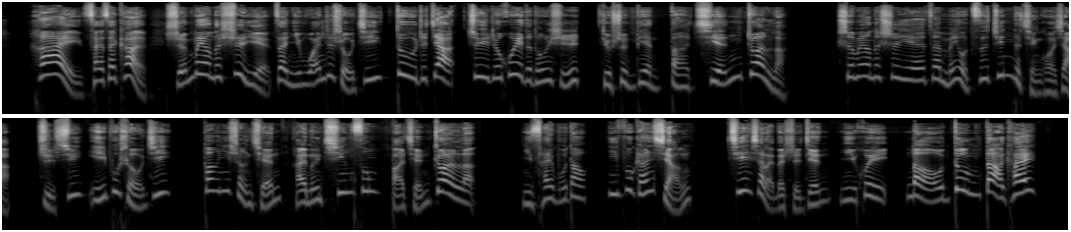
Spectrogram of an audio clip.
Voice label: 年轻 调皮活泼

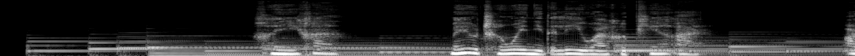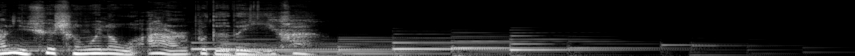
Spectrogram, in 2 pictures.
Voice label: 情感美文

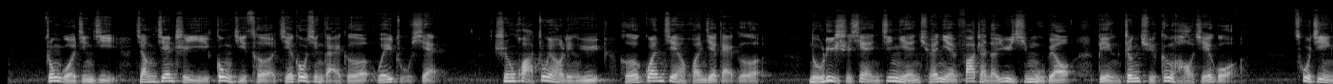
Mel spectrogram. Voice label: 新闻类

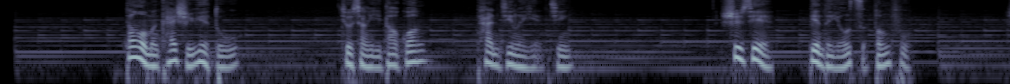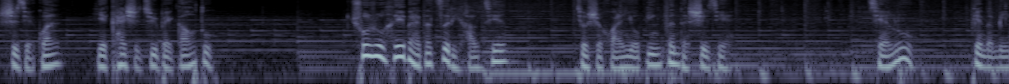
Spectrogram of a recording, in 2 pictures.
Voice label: 公益广告; 阅读

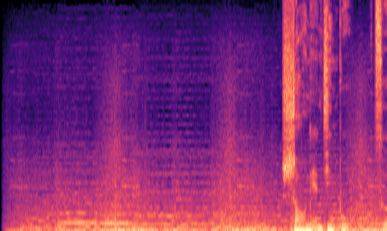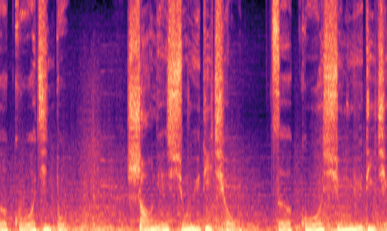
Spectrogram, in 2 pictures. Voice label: 牛奶 广告

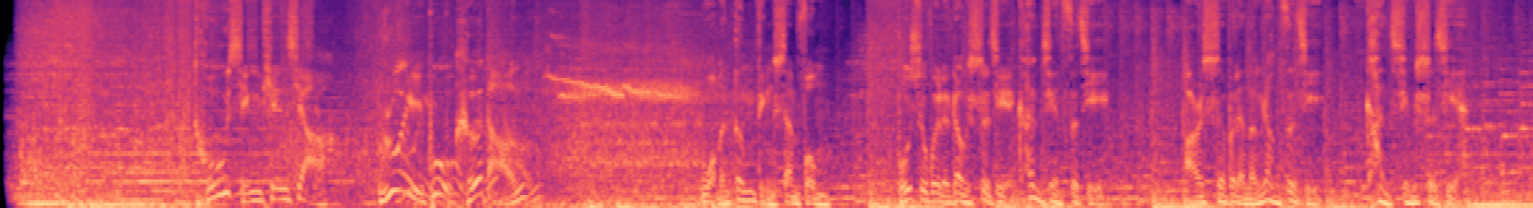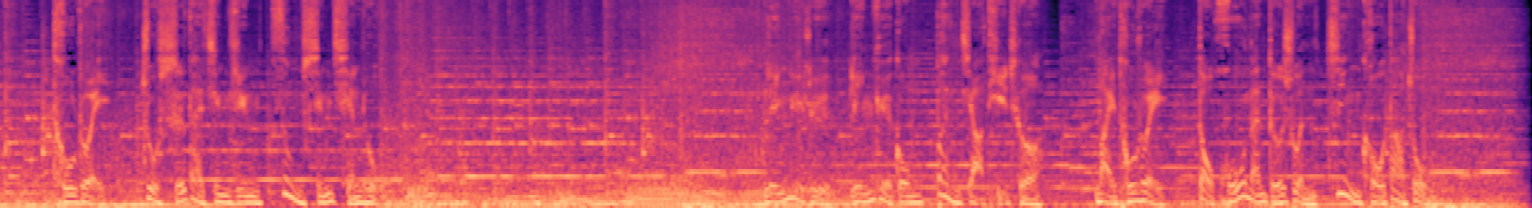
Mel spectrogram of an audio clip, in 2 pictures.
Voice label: 成熟大气男声; 进口大众途锐

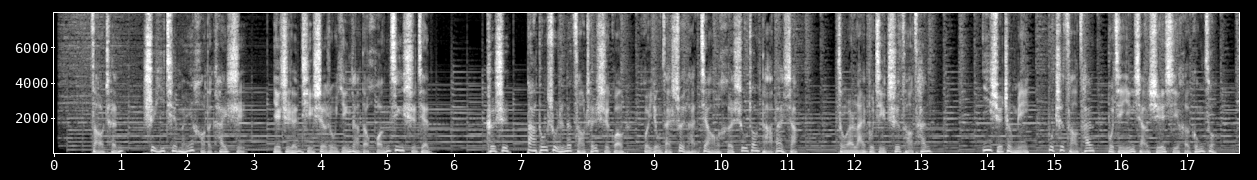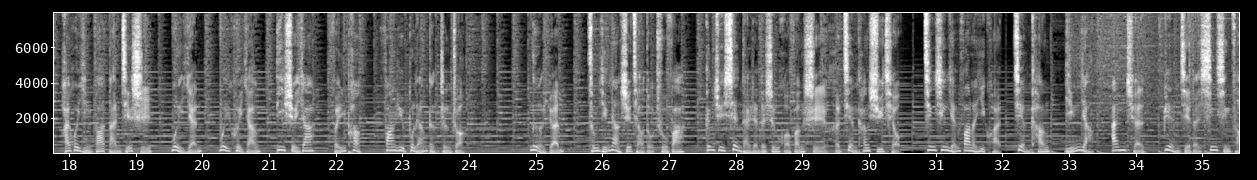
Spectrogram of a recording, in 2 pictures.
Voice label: 纪录片 阳光 风格

